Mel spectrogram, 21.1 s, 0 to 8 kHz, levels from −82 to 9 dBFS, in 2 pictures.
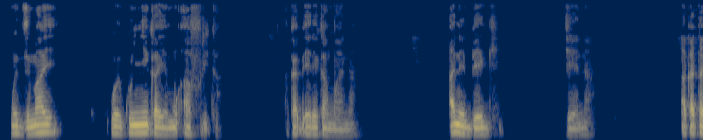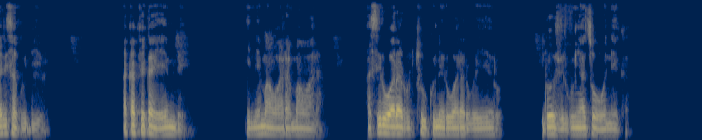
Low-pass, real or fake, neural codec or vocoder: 7.2 kHz; real; none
